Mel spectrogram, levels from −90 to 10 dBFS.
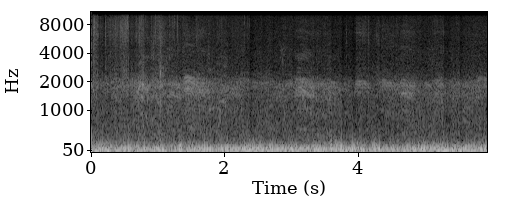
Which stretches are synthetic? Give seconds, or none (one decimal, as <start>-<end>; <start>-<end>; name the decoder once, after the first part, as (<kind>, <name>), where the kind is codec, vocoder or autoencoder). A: none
